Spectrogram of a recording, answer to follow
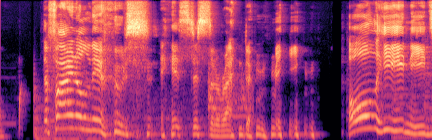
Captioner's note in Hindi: हंसी शुरू होता है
